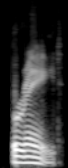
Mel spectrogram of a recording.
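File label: "berate", American English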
